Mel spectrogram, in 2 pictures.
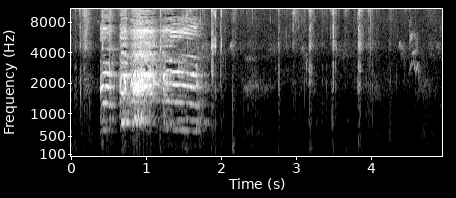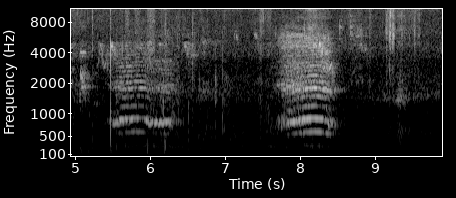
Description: A rooster crowing followed by rustling and distant baaing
